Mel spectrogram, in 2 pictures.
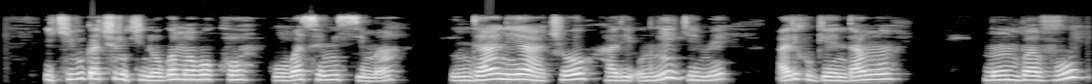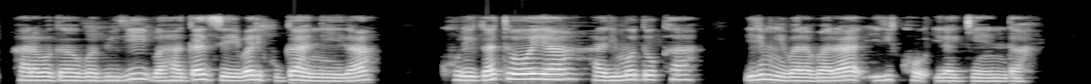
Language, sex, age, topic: Rundi, female, 36-49, education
